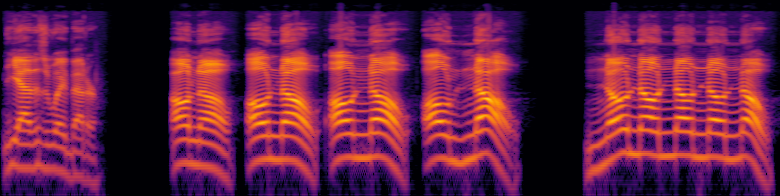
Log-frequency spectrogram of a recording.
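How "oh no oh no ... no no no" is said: high, loud oh-no wail; loud dismay. Real, not acted. Dismay at a bad team.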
